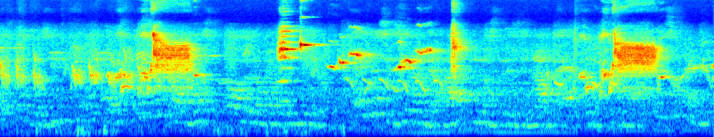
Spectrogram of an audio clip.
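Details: Red-winged blackbird in captivity singing scattered chirps and whistled slurs, with a buzzy trill early and a second one near the close.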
